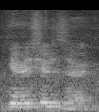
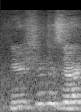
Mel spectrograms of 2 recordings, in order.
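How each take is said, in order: First: The pitch stays flat across the phrase. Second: The pitch moves up and down across the phrase. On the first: It sounds impolite despite the smile. The speaker calls it wrong. "there was not this difference in intonation" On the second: It sounds polite. The speaker calls it right. "So they changed it"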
